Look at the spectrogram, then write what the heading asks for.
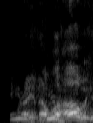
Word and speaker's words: Rayan Elbanhawy: if you get close, how do you pronounce it? Uh Ryan Elanhoi. Okay. Ryan Elahawi.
